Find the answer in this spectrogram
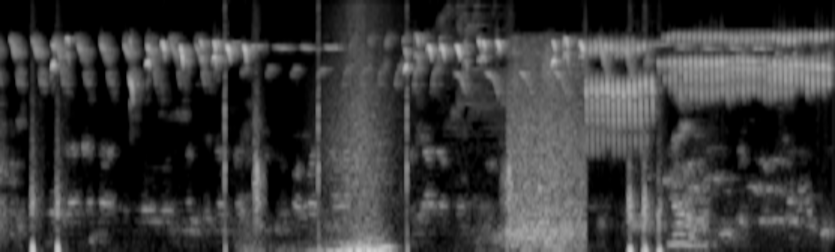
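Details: Yellow canary singing a fast, varied song of high chirps and repeated notes. It moves into rolling trills and ends in a sustained, rapid high trill, with a couple of bursts of broadband noise in the middle.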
